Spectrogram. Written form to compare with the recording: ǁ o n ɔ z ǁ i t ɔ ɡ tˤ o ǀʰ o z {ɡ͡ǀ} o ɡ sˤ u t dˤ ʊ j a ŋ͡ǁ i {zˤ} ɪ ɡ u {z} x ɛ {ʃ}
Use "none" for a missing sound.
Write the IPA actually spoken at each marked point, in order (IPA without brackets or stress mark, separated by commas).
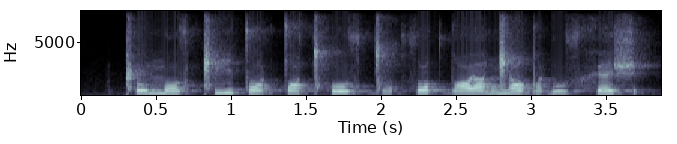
ɡ͡ǀ, dˤ, z, ʃ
